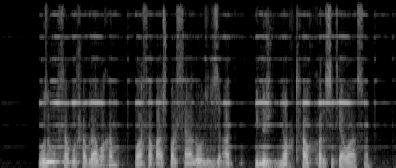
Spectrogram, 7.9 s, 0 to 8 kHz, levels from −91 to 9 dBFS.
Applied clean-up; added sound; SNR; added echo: neural mask model RNNoise.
